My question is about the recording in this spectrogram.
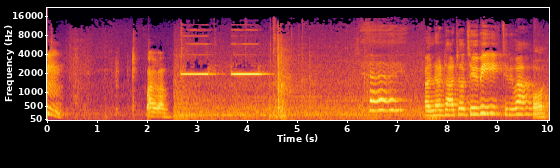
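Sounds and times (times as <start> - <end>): microwave long beeps: 2.6 - 4.6.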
